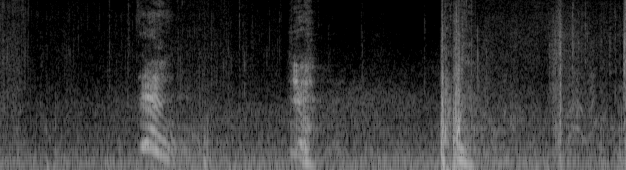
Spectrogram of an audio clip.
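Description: A man grunts with effort while climbing.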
